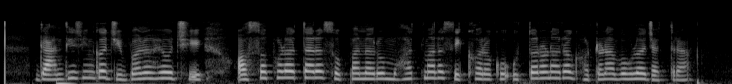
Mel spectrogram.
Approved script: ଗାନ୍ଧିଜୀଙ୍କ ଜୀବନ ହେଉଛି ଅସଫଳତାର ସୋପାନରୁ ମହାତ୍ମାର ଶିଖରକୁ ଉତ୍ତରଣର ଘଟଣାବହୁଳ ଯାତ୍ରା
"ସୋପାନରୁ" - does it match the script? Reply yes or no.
yes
